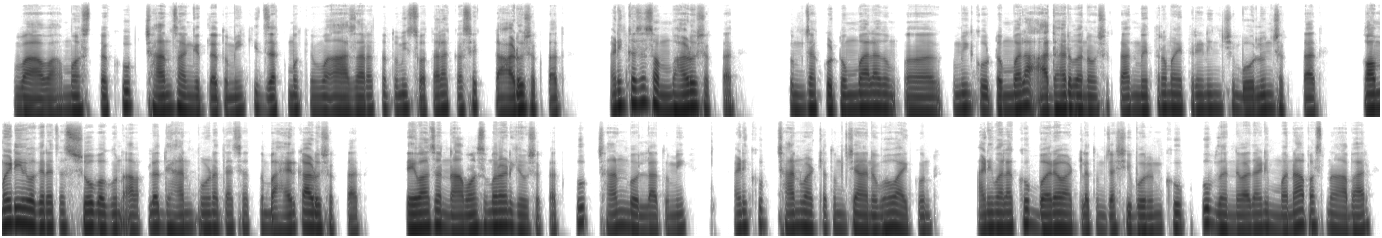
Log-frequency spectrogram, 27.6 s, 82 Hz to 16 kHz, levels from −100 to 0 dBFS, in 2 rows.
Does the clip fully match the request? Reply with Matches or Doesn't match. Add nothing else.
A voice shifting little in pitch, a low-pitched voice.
Matches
